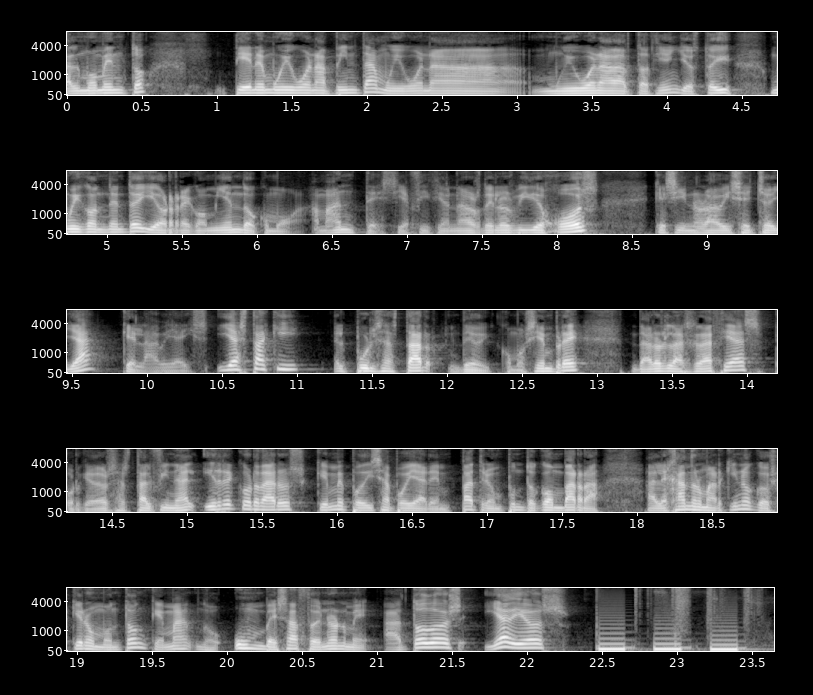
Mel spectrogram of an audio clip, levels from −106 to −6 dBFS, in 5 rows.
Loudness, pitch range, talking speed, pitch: -21 LUFS, 105-140 Hz, 200 wpm, 120 Hz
